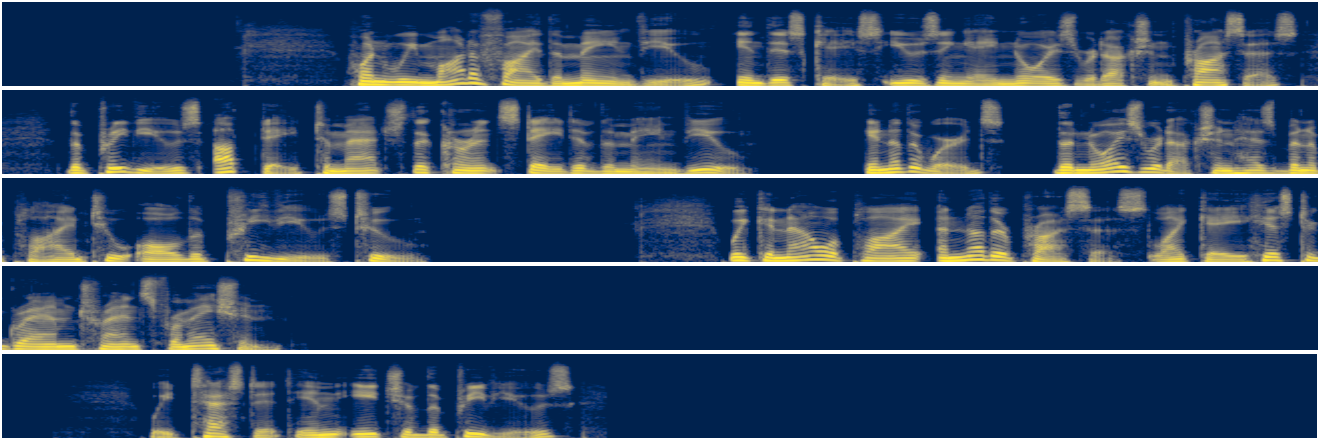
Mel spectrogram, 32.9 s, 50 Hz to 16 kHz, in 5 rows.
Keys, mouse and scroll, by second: 4.8-5.9 scroll down 6, 5.9 click, 6.9 click, 8.7 click, 9.6 click, 10.1 click, 10.7 click, 11.2 click, 11.9 click, 12.5 click, 16.7 click, 21.2 click, 22.9 click, 24.7-25.7 drag, 26.9-28.2 drag, 30.0 click, 31.9 click.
